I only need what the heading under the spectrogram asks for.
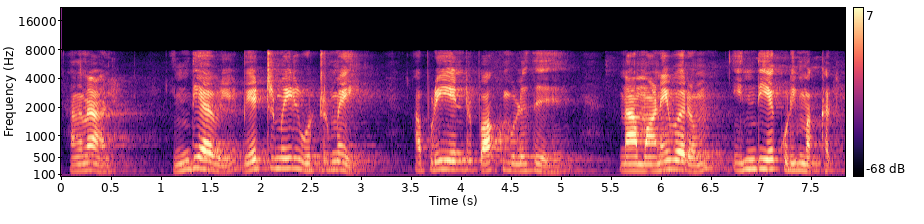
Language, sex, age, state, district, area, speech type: Tamil, female, 60+, Tamil Nadu, Namakkal, rural, spontaneous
